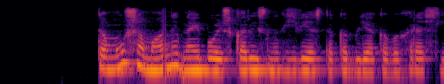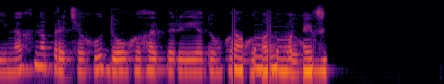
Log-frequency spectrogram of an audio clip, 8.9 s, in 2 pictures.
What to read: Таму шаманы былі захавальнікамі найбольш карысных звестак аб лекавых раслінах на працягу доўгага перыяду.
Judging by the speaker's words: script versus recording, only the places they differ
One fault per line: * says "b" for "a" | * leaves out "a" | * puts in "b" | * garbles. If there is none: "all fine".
* leaves out "былі захавальнікамі"
* garbles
